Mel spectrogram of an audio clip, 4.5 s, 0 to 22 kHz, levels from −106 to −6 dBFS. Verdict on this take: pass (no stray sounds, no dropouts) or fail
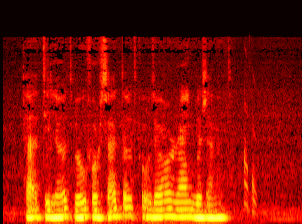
fail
